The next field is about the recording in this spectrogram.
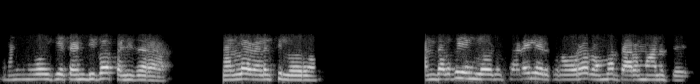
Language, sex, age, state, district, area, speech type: Tamil, female, 45-60, Tamil Nadu, Kallakurichi, rural, conversation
